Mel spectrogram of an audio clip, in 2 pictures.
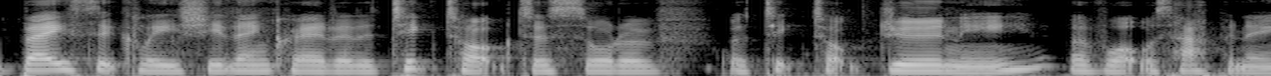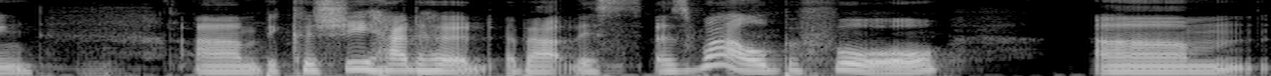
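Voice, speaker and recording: A woman hosts a casual podcast chat with an animated storytelling manner. Her voice has a gravelly, creaky edge. The sound is dry and close. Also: on the low side, dry recording. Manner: animated storyteller, frequent laughs. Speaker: podcast host.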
